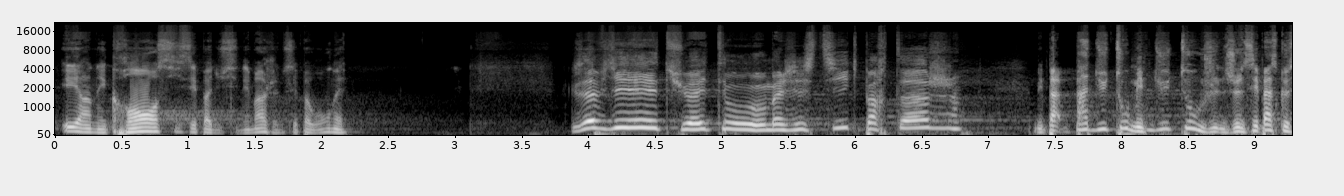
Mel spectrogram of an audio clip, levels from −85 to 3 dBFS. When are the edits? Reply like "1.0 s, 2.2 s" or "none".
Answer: 5.0 s, 6.0 s, 8.2 s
